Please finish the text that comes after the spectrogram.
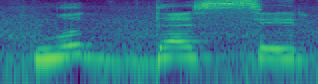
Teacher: وقف کی حالت میں را باریک پڑی جائے گی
